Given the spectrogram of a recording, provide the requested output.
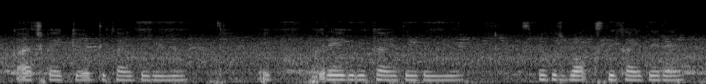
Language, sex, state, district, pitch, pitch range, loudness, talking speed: Hindi, female, Goa, North and South Goa, 205 Hz, 195-210 Hz, -27 LUFS, 185 wpm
